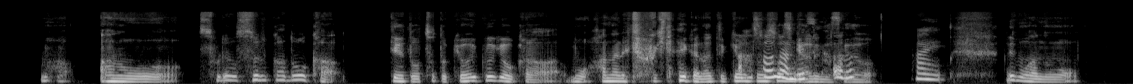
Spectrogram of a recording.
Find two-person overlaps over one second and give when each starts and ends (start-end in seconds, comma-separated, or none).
7.4-8.6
